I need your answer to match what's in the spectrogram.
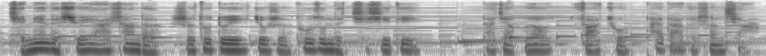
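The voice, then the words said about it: Lowered, hushed voice. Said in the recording (Chinese): “他压低了声音说”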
